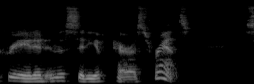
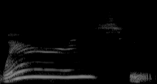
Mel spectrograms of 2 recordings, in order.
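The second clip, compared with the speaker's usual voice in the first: high, slow puzzled voice; drawn-out high puzzled question; high, slow confused crowd; 13 semitones higher, much slower than usual. Retold or imitated. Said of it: "the people are going".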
